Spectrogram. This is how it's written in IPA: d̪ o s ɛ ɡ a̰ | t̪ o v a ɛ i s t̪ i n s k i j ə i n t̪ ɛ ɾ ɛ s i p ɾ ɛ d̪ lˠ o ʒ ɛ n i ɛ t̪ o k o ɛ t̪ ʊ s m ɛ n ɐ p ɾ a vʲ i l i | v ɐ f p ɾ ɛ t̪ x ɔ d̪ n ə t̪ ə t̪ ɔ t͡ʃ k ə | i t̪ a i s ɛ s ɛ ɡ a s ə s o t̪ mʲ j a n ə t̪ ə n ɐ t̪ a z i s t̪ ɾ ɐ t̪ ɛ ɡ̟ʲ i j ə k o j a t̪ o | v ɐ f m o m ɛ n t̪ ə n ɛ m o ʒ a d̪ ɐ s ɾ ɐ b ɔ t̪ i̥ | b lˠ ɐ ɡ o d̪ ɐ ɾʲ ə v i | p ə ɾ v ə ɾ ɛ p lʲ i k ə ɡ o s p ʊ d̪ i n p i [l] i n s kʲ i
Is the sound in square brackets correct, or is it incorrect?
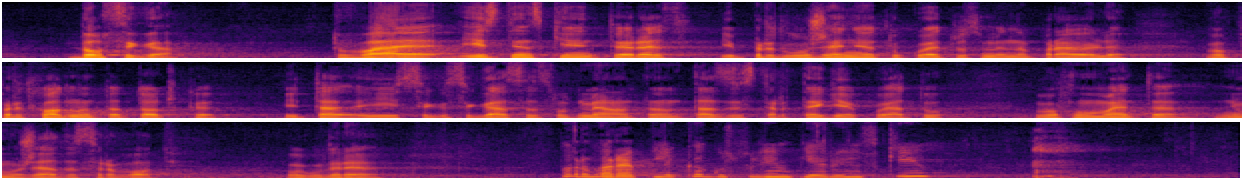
incorrect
